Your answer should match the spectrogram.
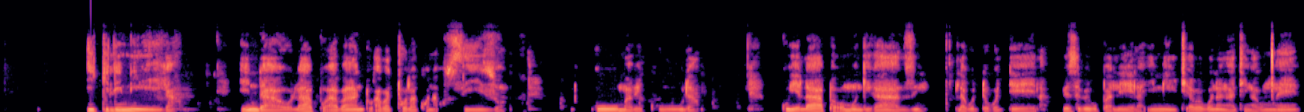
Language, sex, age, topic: North Ndebele, male, 50+, health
